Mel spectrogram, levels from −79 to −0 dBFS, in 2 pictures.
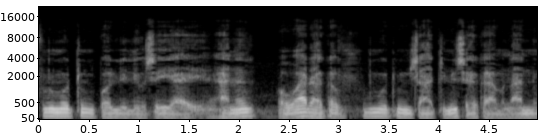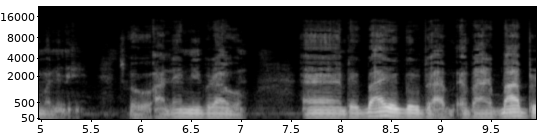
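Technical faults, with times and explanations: Throughout, HE-AAC compression: the speech carries plainly audible codec damage, with nothing above 14.9 kHz, and the treble has a grainy, metallic edge, especially on s sounds. This is likely spectral band replication at work: only the lower spectrum is truly coded, and the upper range is filled by copying lower bands upward under a coarse envelope, so the top end is bright but mismatched. The degree of damage fits a bitrate around 24 kbps.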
